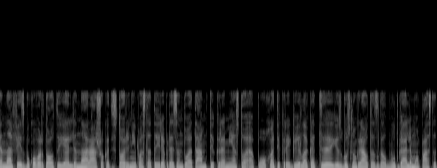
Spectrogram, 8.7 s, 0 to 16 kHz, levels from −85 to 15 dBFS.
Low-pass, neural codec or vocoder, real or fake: 7.2 kHz; none; real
